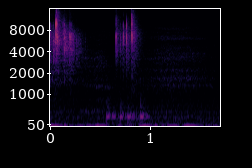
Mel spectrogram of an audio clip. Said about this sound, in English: That'll give you an extra damage die, so roll me 5d6. I like these big guys. You want to just do the Borderlands dice? I like them. The 6 is a very happy, celebrated claptrap.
